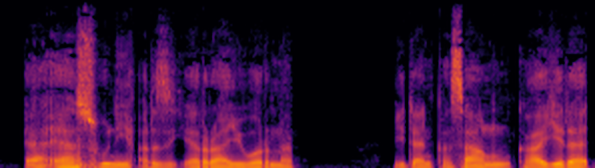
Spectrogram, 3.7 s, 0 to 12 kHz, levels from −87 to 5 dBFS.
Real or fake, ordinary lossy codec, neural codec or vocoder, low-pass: fake; none; codec, 24 kHz, 0.9 kbps, WavTokenizer, medium speech release version 1; none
